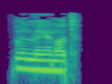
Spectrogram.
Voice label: "belemmert", German; adjectives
